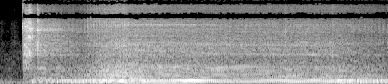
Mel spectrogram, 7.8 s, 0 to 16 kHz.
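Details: 50cc Kazuma Meerkat Chinese quad after a complete rebuild (new carb, fuel tank, lines, filter, chain, electrical) on its test drive. The small single revs up crisply and settles into a steady even buzz with no knocks or rattles; it runs healthy.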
